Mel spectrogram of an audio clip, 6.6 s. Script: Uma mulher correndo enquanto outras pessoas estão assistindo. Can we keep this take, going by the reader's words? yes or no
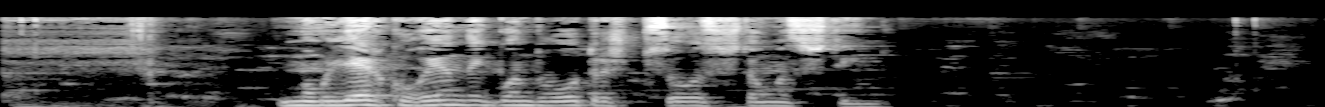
yes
